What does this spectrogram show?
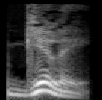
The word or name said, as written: gilly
